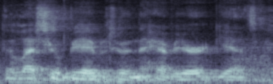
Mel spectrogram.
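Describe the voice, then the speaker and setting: A man with a lowish voice hosts a live stage hypnosis show. He coaxes volunteers through suggestive instructions, step by step. The sound is distant and echoey, with clear background noise. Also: fairly even intonation, very fast. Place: large echoey indoor venue with audience. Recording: echoey hall from far off, noisy background.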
